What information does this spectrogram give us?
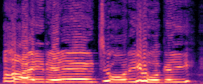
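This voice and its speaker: A woman's voice: very high-pitched, slow pace. A woman voicing a haughty, nagging older mother-in-law in a family cartoon, scornful and melodramatic. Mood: angry wailing. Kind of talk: Hindi family cartoon dubbing.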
